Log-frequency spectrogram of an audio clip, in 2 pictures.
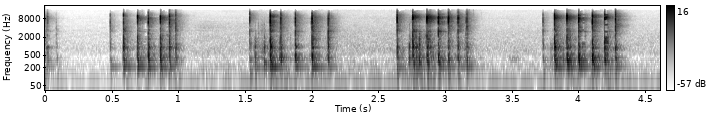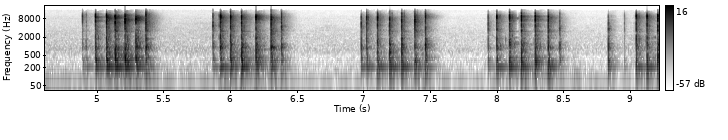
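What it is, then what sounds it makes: Studded plastic panel, tapped. Fingertips and nails tap quickly across the bumps of a grey plastic panel with pyramid studs. The sound comes in nine short bursts of rapid, clicky, bright taps, each burst a quick run of tiny hits with a dry, short decay. Quiet pauses separate the bursts.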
